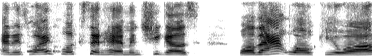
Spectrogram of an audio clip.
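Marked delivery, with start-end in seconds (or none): 2.4-3.7 acted, loud, carrying delivery. Retelling what a wife said to her husband at the movies: imitating someone saying it loudly. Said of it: "And she says it really loud".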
